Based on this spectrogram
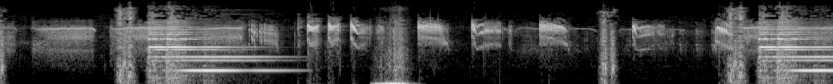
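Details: Swiftlet roosting call meant to attract swiftlets to a nesting building: bursts of buzzy chirps and twitters mixed with sustained pure whistled tones, with sharp clicks between phrases and short silent gaps.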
